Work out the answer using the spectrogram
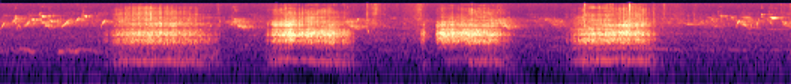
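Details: Griffon vulture (Gyps fulvus) at the Jerez zoo-botanical garden in Spain giving four hoarse, drawn-out grunting calls, each under a second long, roughly one every second and a half, over faint background noise.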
